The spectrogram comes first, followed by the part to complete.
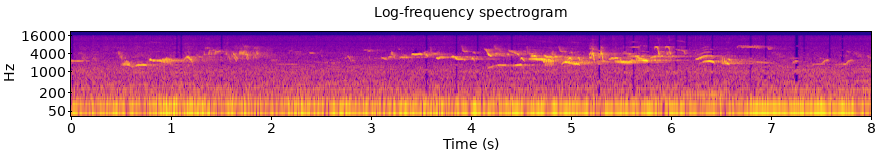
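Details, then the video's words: Birds in a forest sing a busy mix of twittering and whistled phrases, growing denser and louder in the middle, with distant chirps and low background rumble. "Vogelgezwitscher Bird songs"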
